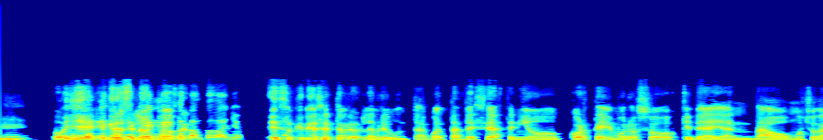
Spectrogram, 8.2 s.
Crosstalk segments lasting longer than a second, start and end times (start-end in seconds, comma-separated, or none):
0.7-2.0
